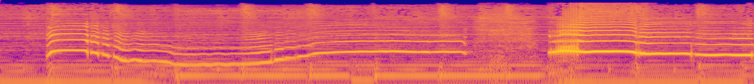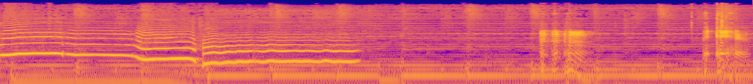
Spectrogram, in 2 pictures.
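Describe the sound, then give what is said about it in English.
Bagpipes play loudly, a steady low drone humming beneath a reedy chanter melody that swoops and bends between long held notes, with a brief rise near the middle before the tune fades out. “Oh, bagpipes.”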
